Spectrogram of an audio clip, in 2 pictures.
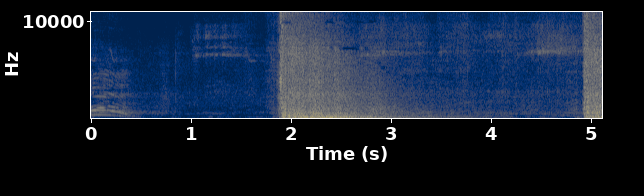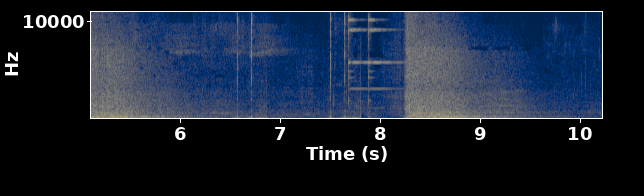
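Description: Three ceremonial field cannons fired in turn, about three seconds apart: each a loud boom followed by a long fading echo.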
